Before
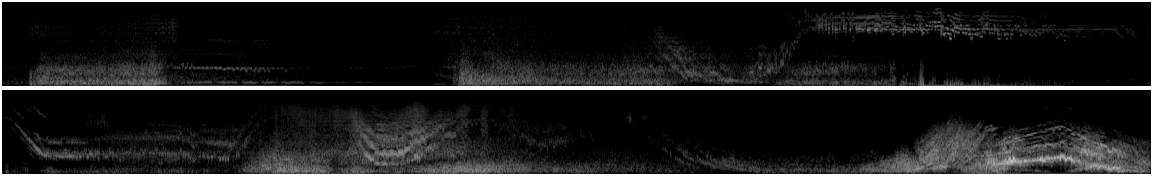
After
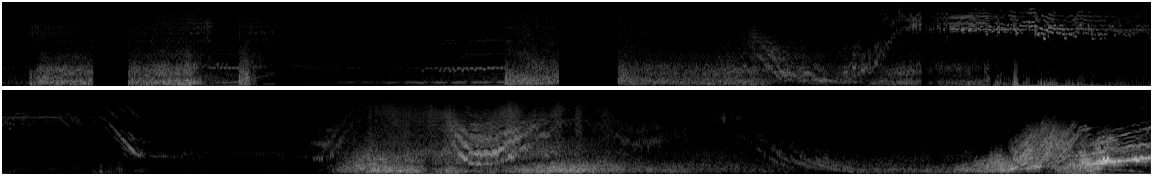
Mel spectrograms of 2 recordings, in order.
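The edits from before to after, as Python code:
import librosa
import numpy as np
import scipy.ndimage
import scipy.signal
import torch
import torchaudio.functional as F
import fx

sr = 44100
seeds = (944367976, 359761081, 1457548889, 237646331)

y = fx.edit(x, sr, fx.insert_silence(at_s=0.91, length_s=0.35),
    fx.reverse_span(start_s=2.02, length_s=2.66),
    fx.insert_silence(at_s=5.22, length_s=0.59),
    fx.fade_in_span(start_s=8.26, length_s=0.36),
    fx.fade_down_up(start_s=11.78, length_s=2.07, db=-19.0, fade_s=0.23), tone=tone)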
